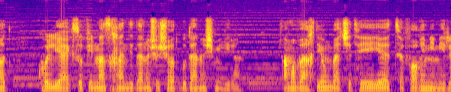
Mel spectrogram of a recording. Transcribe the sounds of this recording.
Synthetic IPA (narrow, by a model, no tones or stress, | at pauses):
d̪̥ | kʰolːiːæcso̞filmæz̥xænd̪iːd̪ænɒːʃoʃɒːd̪̚buːd̪ænɒːʃmiɟḭːɾæ̰n | ʔæ̰mːɒːvæχt̪iːunbætt͡ʃʰe̞t̪ʰe̞jeje̞ːt̪ʰːe̞fɒːɣiːmiːmiɾ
